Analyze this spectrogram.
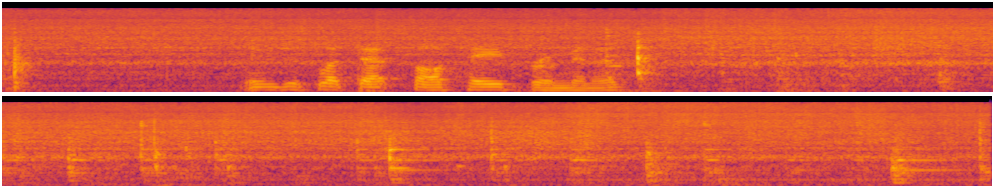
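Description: A wooden spoon stirs and scrapes in a pan.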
